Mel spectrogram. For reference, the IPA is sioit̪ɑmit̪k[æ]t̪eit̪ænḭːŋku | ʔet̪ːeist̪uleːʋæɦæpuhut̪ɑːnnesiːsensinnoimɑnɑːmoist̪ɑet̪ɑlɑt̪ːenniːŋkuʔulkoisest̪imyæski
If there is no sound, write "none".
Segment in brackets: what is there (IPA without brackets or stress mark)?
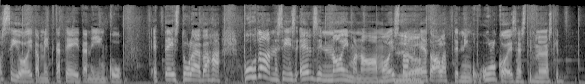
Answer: æ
